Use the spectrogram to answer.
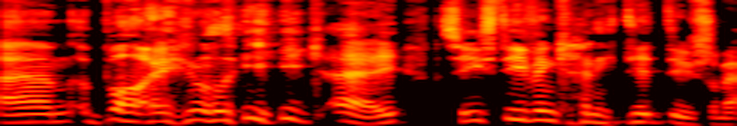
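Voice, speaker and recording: With an English accent, a man speaks at a moderate pace against noticeable background noise. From England. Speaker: football podcast host. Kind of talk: casual chat.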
